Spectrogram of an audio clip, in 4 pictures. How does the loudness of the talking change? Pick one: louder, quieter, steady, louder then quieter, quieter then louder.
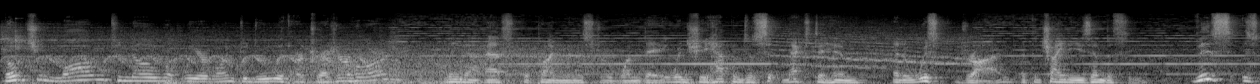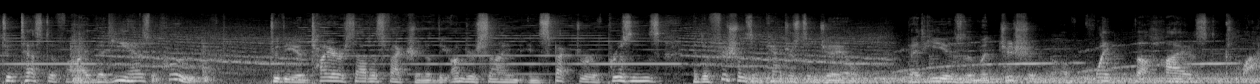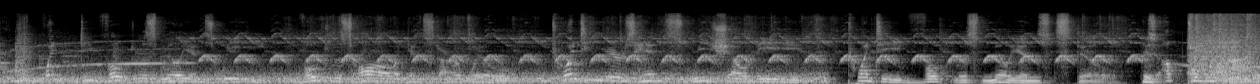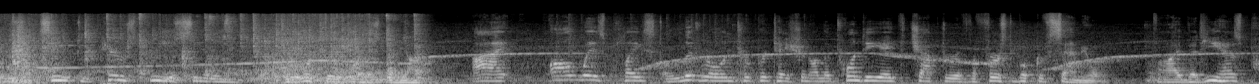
steady.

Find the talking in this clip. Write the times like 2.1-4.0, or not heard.
0.0-50.3.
